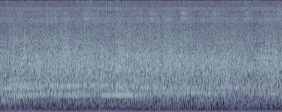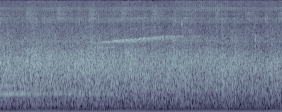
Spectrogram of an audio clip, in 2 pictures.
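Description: A church congregation applauding together in a sustained, dense burst of clapping that stays loud throughout and eases slightly toward the end, with no speech over it.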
